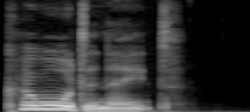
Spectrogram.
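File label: "coordinate", British English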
